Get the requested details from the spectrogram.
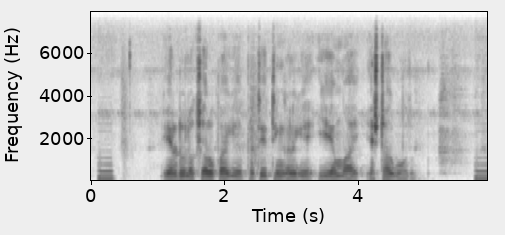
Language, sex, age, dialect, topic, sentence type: Kannada, male, 31-35, Central, banking, question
